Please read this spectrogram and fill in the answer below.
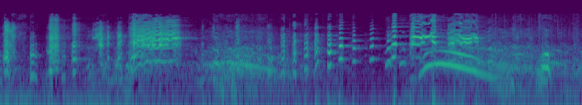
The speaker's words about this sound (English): Singing and all. Yeah, what a great bird you are. What a great entertainer, hey?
